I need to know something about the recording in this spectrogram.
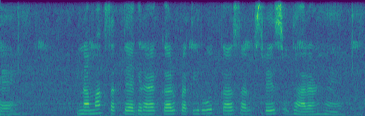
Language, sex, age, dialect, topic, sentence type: Hindi, female, 41-45, Hindustani Malvi Khadi Boli, banking, statement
